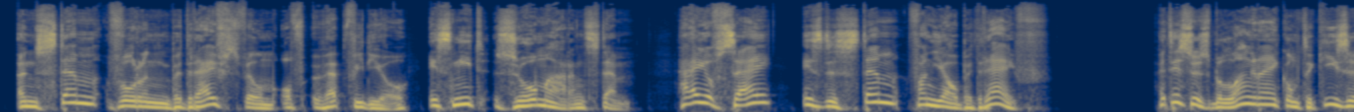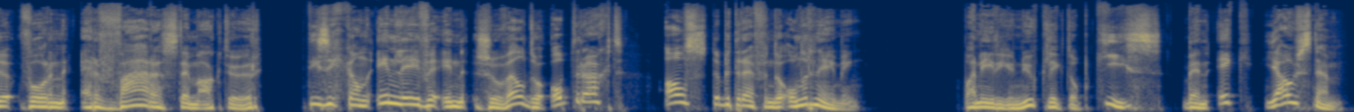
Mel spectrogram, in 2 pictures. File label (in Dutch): BEDRIJFSFILM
